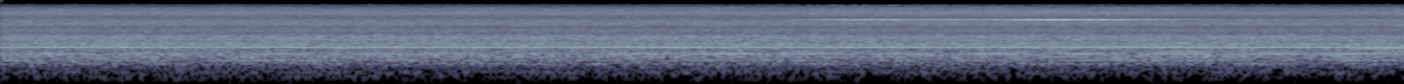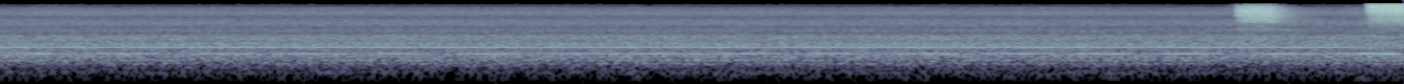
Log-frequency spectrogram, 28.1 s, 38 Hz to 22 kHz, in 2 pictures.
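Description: EF81 electric locomotive standing with its equipment running: a steady hum with a constant whine. Near the end come two short hisses of compressed air, about a second and a half apart.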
